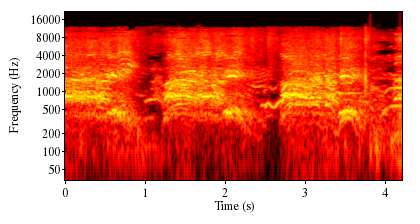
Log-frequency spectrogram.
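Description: A loud, close crowd chants "Fora Davi" in rhythmic unison, a Brazilian fan crowd in Amapá greeting a presidential visit, with the chant rising and falling in repeated waves.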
